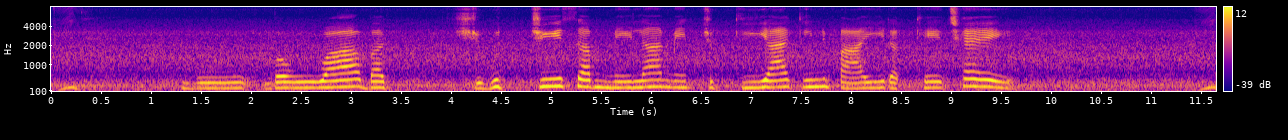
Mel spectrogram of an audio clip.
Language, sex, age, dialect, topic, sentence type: Maithili, female, 36-40, Bajjika, banking, statement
